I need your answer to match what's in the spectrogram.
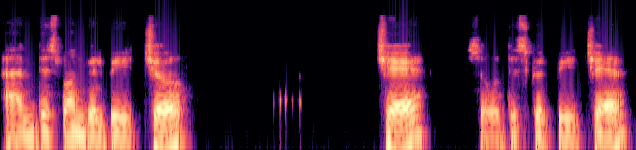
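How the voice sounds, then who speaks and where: Male teacher, Indian English accent, low voice, unhurried worksheet walkthrough with frequent tag questions. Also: lively intonation. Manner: explanatory, checks in with tag questions. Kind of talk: exam-prep lecture walking through worksheets.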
